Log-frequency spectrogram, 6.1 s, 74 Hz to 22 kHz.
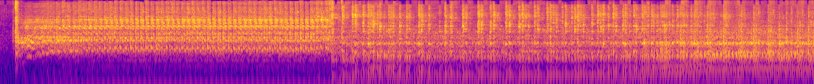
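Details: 3-cylinder Mercury outboard that had been sitting, first start after a lower-unit service with a new water pump: it catches and runs with a ragged, uneven buzz on only the top cylinder; the carbs were found clogged with green gunk.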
